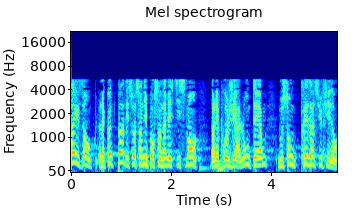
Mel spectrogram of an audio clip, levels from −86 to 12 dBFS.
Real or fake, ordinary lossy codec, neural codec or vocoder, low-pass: fake; MP3, 48 kbps; vocoder, 44.1 kHz, 128 mel bands every 256 samples, BigVGAN v2; 5.4 kHz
